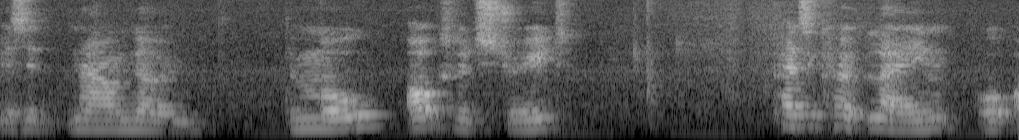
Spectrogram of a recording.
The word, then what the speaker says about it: the Mall: I think it was the Mall. That's how you pronounce it. Not Mall, Mal.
